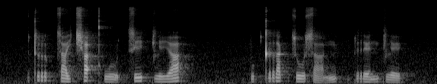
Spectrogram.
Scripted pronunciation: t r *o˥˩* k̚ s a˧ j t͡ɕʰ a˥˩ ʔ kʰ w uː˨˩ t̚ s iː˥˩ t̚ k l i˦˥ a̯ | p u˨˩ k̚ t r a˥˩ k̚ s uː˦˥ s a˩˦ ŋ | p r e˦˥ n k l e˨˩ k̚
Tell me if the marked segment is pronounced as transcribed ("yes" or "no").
yes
